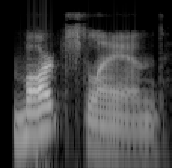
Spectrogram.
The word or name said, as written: marchland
